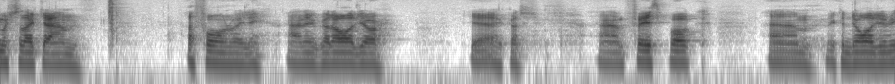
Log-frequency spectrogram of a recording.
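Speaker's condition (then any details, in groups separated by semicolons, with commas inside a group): MND; communication devices assessed, types replies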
